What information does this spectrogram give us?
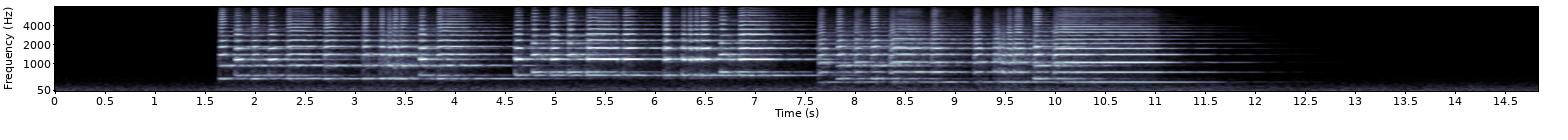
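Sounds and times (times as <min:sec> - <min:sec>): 
bugle call: 0:01.7 - 0:12.0.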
